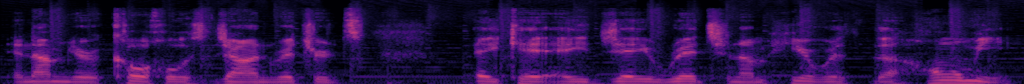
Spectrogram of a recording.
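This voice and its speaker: Slangy, animated man co-hosting a podcast. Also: fairly low pitch, normal speed, soft background music. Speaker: podcast co-host. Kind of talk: casual chat about sports.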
